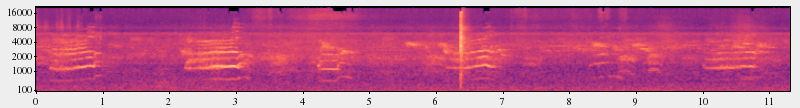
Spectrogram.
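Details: Hungry stray cats at a house, meowing softly while seeking food and a safe place; several soft, harmonic meows spaced a few seconds apart, some short and some drawn out, over a faint hiss.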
